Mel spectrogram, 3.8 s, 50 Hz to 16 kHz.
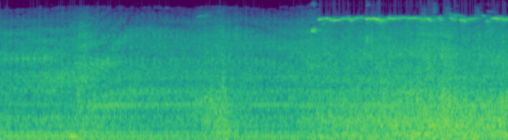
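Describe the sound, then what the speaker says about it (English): Heavy machinery works to drag a buried 1965 Ford Mustang out, a steady diesel engine rumble with clanks and scraping throughout, a high whine rising near the end, at moderate distance. "we had to use some heavy machinery"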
